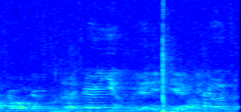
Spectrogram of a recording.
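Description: Indistinct voices, with one sharp thud of a ball striking near the end.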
